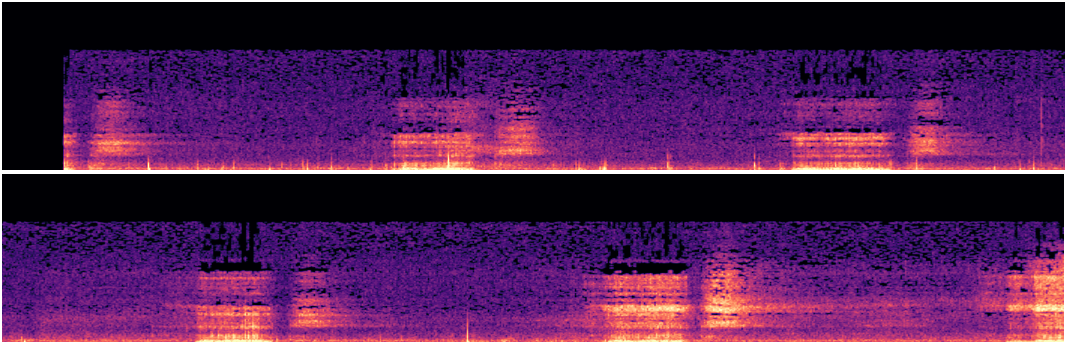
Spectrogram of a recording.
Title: Dad snoring!!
